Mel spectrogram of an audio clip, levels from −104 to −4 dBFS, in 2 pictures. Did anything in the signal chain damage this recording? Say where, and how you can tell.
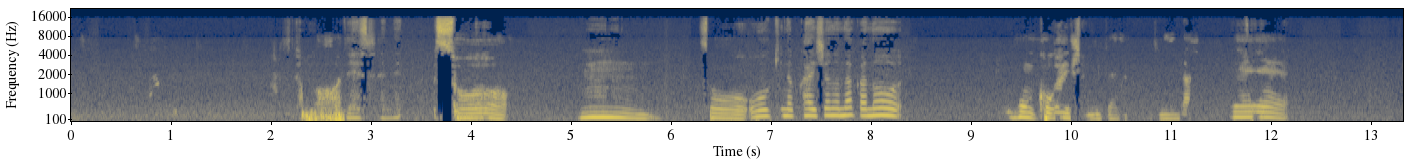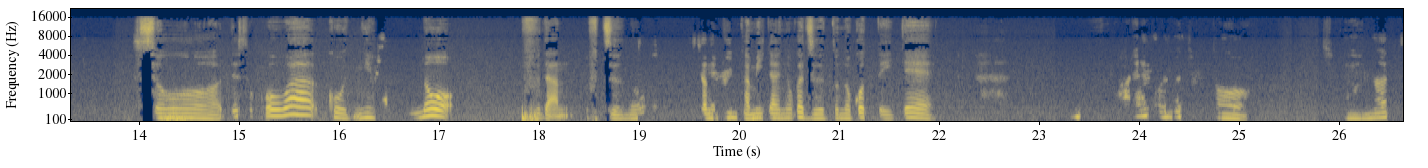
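Yes, and it's in the call processing, most likely the echo canceller on the talker's end. You can hear the other side's voice leaking through in four stretches: 0.02 to 2.18 s, 10.0 to 11.28 s, 16.35 to 19.89 s and 24.09 to 26.64 s. It sits roughly 20 to 30 dB under the main speech. The far end is playing out of a loudspeaker, the mic picks it up, and the canceller isn't subtracting all of it.

The same stage also shows speech suppressed in double talk between 2.11 and 26.41 s. The talker's level keeps ducking while the other side is active, at worst by about 25 dB, and it adds up to something like seven seconds of dipped or chopped speech. When both ends talk at once, the canceller likely can't separate the near voice from the echo, so it clamps down on everything and takes the wanted speech with it.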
